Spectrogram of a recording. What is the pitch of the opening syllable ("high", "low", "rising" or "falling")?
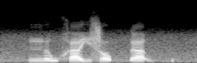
low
